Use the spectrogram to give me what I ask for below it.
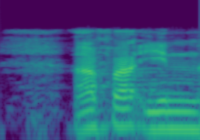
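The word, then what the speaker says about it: أفإين: Afain, hati-hati, fa-nya dibaca pendek. Jadi setiap ada kata afain, maka fa-nya walaupun tulisannya panjang, tapi dibacanya pendek.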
